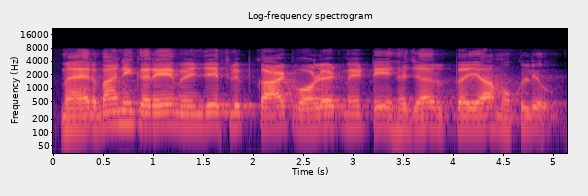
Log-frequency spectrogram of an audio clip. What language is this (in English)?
Sindhi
